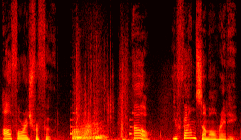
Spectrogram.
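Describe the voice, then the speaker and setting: Game role, young male forest expert: dry, practical, mildly teasing, animated delivery. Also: high-pitched, slow pace, gravelly, music in the background, heavily acted. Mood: wry, calm. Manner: matter-of-fact, explanatory, mildly teasing. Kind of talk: video game voice acting.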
